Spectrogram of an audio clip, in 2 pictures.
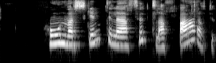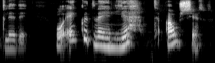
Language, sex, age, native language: Icelandic, female, 40-49, Icelandic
